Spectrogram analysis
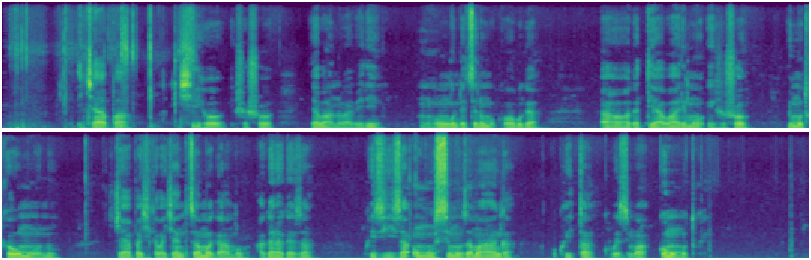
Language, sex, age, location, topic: Kinyarwanda, male, 18-24, Kigali, health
